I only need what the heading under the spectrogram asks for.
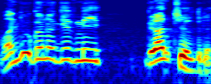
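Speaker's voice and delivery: put-on very high, loud Indian or Pakistani accent. Retrying mom asking for grandchildren: imitating mom in Indian-sounding accent. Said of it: "That sounds fucking Indian or Pakistani".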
